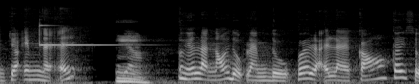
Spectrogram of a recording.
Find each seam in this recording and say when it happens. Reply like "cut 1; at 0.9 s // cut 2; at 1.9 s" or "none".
none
